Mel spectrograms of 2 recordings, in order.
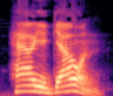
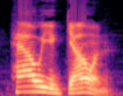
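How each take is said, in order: First: The word are is left out. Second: Going is shortened to goin'. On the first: "remove that R from the phrase" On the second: "Now let's contract going"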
